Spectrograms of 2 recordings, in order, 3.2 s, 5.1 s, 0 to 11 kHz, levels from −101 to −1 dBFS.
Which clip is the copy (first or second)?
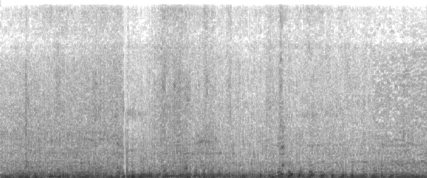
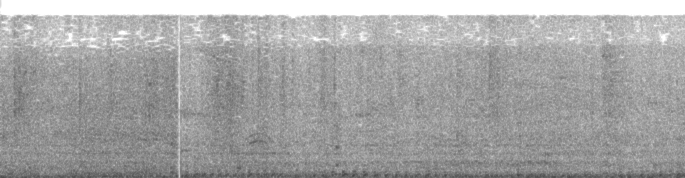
first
